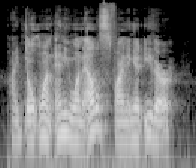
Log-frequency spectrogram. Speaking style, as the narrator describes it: he growls

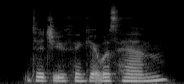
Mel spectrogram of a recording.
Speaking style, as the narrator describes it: Corse murmured

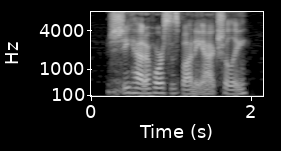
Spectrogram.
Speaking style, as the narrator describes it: he muttered

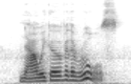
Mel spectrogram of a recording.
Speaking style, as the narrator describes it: answered their de facto leader, cheerfully but firmly

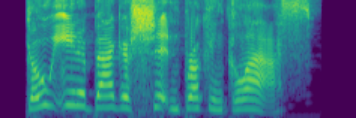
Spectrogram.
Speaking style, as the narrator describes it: Gerard shouted

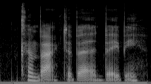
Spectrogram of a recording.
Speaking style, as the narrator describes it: he whispers

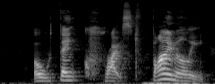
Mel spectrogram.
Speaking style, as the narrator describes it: Jack snarls against his mouth

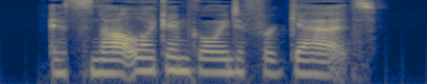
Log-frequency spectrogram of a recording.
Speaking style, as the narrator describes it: Mikey says with a sigh

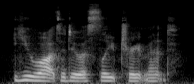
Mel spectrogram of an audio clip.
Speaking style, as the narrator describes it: Corse said with a long-suffering sigh

